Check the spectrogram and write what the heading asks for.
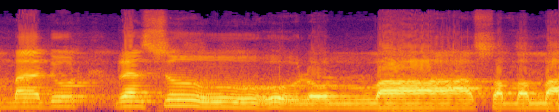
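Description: A man's voice chanting in a melodic, sung style through a microphone, with long held notes and gliding changes of pitch.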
